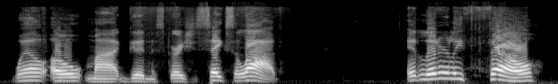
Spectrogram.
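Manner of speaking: slow startled oh my goodness; surprised. Real, not acted. Clip suddenly falls off.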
